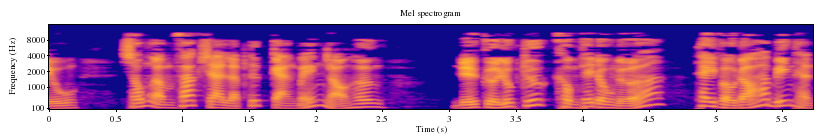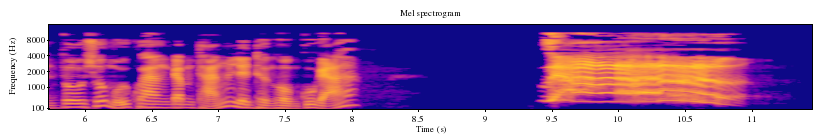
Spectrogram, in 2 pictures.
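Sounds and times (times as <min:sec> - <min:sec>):
speech: 0:00.0 - 0:08.2
fierce scream: 0:09.5 - 0:11.1.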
